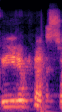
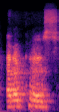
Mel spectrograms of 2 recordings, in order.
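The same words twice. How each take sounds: First: "Oedipus" said EE-di-pus; first pronunciation variant. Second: "Oedipus" said ED-i-pus; second pronunciation variant. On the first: Teacher offers students one option, "Oedipus" as EE-di-pus. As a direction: start "Oedipus" with a long ee. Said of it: "however you wanna say it". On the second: Teacher offers students the other option, "Oedipus" as ED-i-pus. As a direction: start "Oedipus" with a short e, as in bed. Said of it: "I've heard it both ways". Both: Shown as a demonstration.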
